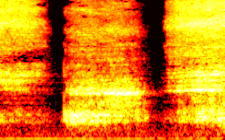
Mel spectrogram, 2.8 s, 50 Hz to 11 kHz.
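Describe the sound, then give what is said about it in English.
Deep breathing exercise: long, airy breath sounds, three extended breaths separated by brief pauses, steady and fairly loud with no talking. “5 times deep breath. Do it with me, come on.”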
